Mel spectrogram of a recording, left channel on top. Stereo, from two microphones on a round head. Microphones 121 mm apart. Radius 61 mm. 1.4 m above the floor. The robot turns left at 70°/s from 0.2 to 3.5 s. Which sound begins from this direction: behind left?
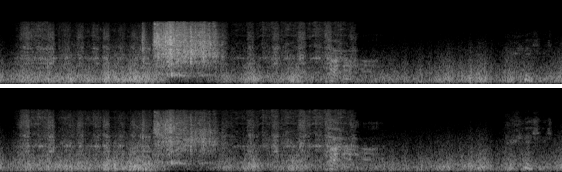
Crushing, at 1.4 s.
